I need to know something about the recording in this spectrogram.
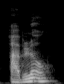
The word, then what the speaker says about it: habló: But the second one has an accent on the O, so we say habló.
